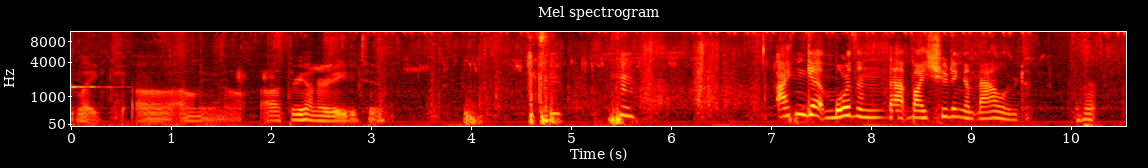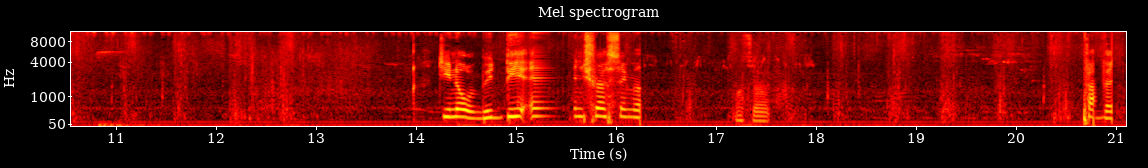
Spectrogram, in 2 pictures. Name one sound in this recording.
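Footsteps rustle through leaves and undergrowth.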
